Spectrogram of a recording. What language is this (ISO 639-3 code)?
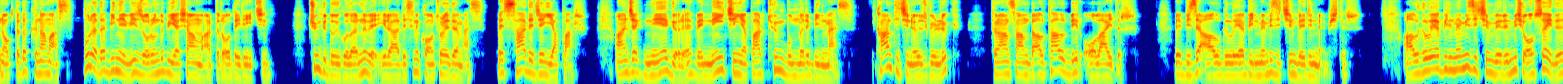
tur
